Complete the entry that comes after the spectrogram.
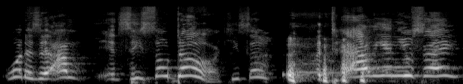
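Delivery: high-pitched mock puzzlement; put-on character voice. Friend puzzling over an Italian's dark look, put-on high voice. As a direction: draw it out in a high, disbelieving put-on voice. Acted bit continues, mock disbelief.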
